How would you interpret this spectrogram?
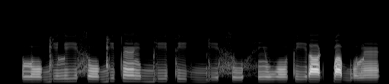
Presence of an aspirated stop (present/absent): absent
